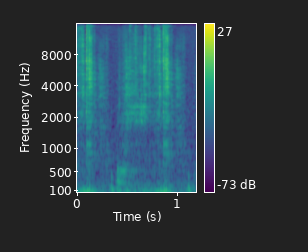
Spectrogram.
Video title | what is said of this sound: Diagnosing Catalytic Converters | you know a catalytic converter is cooked when you can shake it and hear it rattle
